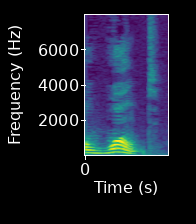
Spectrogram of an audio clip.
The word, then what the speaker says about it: won't: Now won't. First say whoa with the W sound at the beginning and at the end, and then you add nt. Whoa, nt. Now you put it together.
